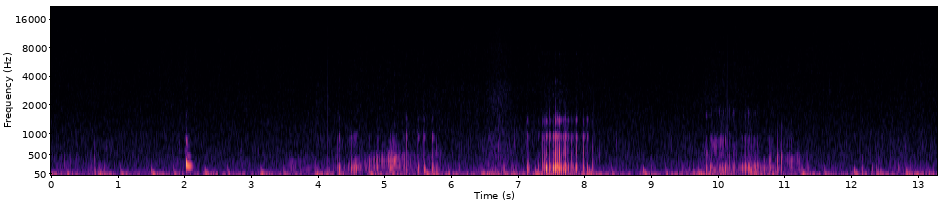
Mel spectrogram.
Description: I recorded the sounds of digestion after drinking a beverage.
